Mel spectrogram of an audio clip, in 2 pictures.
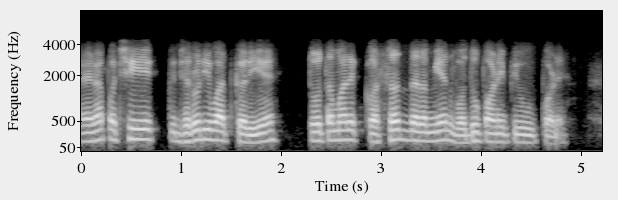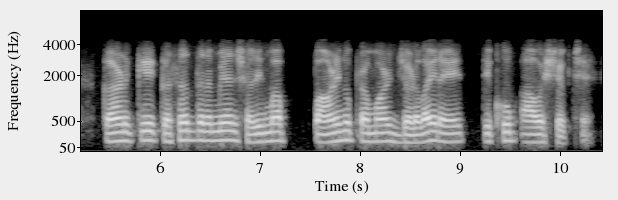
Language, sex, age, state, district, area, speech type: Gujarati, male, 18-30, Gujarat, Mehsana, rural, conversation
